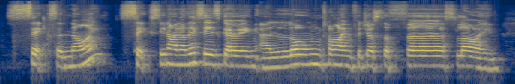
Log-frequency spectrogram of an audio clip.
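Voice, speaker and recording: A woman speaks with an English accent. Her pace is very slow. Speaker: bingo caller for charity fundraiser. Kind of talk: bingo calling on a live stream. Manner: cheerful, chatty; slow, deliberate number calling.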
